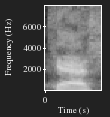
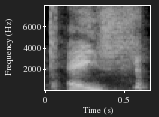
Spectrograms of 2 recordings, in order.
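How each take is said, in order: First: The word is said like 'cash'. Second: The word is said like 'quiche' with an A. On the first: The speaker calls it right. "I would have been fine if you said cache, because it's like, yeah, that's kind of how it's spelled" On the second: The speaker calls it wrong. "like quiche, but with an A"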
